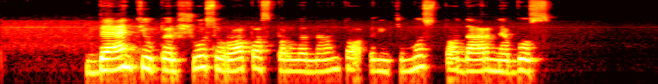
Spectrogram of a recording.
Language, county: Lithuanian, Alytus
